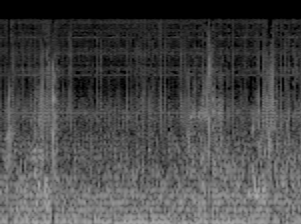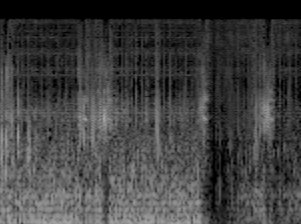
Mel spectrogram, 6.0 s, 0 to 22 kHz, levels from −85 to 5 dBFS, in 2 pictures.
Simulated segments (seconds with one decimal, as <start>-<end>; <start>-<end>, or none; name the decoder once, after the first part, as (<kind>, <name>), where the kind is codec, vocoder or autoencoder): 0.0-6.0 (vocoder, BigVGAN v2)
